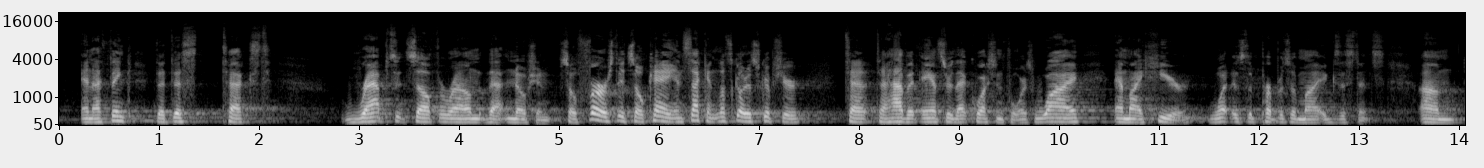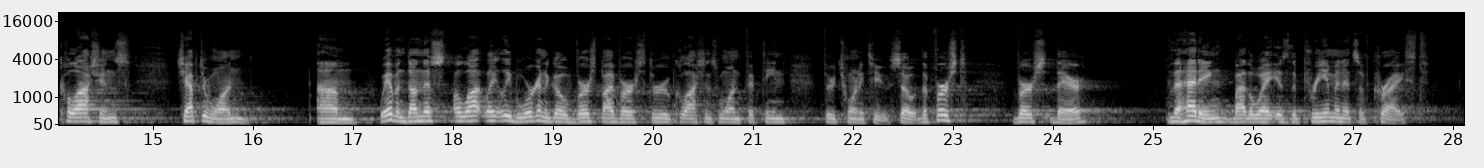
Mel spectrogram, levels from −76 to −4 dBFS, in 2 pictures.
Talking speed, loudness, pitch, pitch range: 175 wpm, -24 LUFS, 130 Hz, 120-140 Hz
